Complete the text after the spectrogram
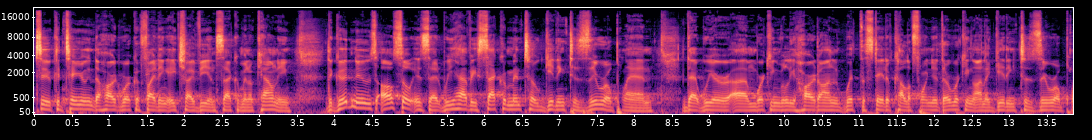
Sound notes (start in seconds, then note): none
